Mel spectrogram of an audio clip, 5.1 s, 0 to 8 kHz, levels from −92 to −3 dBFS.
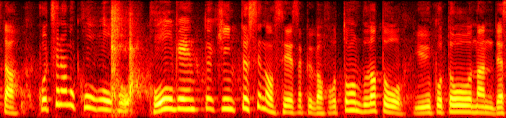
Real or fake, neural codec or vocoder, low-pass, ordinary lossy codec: fake; codec, 16 kHz, 2 kbps, X-Codec, HuBERT features, trained on LibriSpeech; none; none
